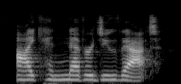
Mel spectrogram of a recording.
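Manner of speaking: slow, firm, grim, darkly determined. Reading a girl refusing to apologise aloud: determined and dark. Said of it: "said Anne determinedly and darkly".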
